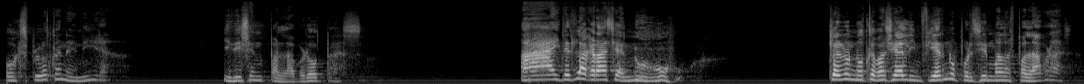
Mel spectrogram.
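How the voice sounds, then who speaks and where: High-voiced pastor preaching. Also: male voice, pushed and bright, long reverb tail. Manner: emphatic preaching, lists, asks the congregation questions. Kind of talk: sermon. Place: church sanctuary.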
